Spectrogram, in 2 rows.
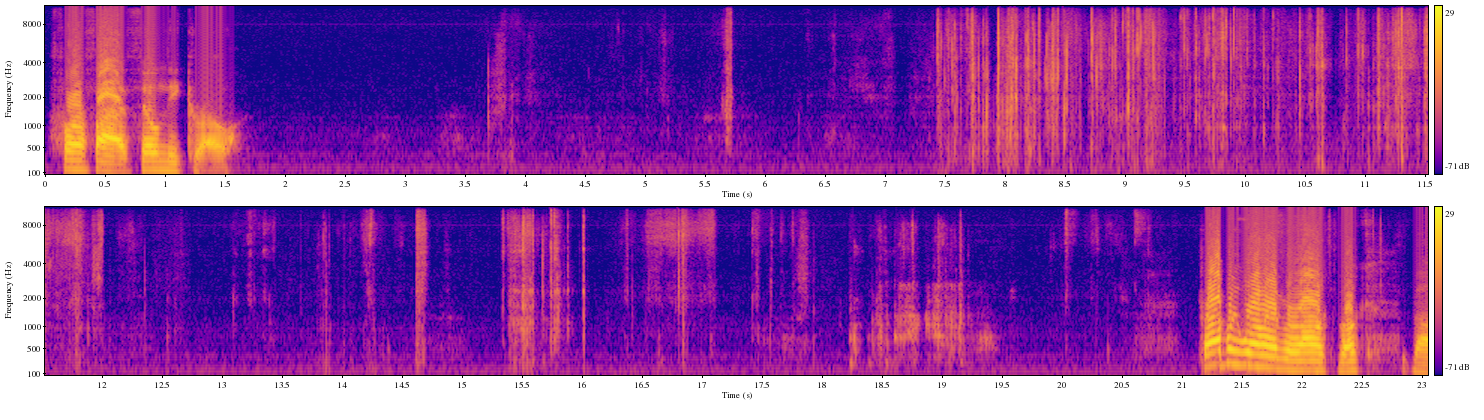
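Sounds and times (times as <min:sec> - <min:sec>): wrappers crinkling and tearing: 0:07.4 - 0:12.0, 0:15.4 - 0:16.0.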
